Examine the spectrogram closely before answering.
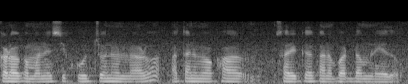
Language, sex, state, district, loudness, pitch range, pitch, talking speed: Telugu, male, Telangana, Hyderabad, -19 LUFS, 130-140 Hz, 135 Hz, 145 wpm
